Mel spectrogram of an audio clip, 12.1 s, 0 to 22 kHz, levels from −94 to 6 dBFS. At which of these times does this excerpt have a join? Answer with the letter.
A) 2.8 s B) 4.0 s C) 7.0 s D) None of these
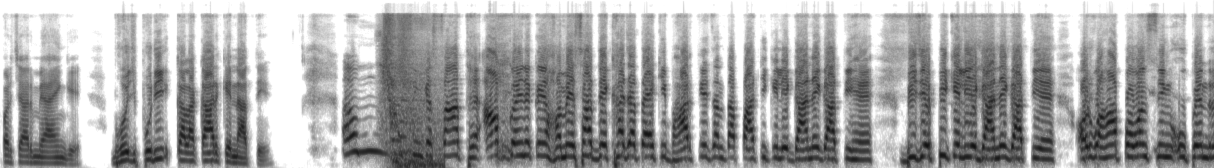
B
